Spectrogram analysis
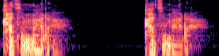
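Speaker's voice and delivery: low, soft, hushed, stern voice.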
